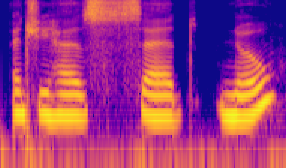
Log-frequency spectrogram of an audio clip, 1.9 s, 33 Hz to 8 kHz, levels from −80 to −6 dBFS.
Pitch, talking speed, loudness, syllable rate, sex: 200 Hz, 155 wpm, -16 LUFS, 3.1 syllables/s, female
